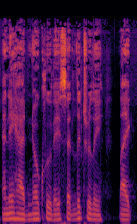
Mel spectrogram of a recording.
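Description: In a casual chat, a man with a very deep voice rambles animatedly, looping back on himself with lots of fillers and restarts. He talks at a normal speed, and the recording is dry and close, with no echo or room sound.

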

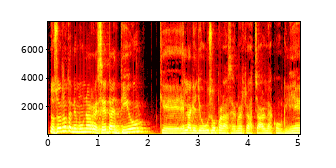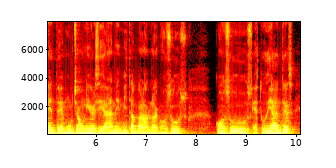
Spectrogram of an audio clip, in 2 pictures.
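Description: A man's voice: on the high side, normal speed, dark tone. A man, a telecom executive in a business interview, laying out his points one by one. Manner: explains point by point, enumerating pillars.

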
